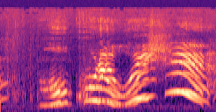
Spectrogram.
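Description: An animated character's high-pitched female voice, faint, in four or five drawn-out syllables that swoop up and down in pitch: an exclamation of delight at the taste of the food.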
